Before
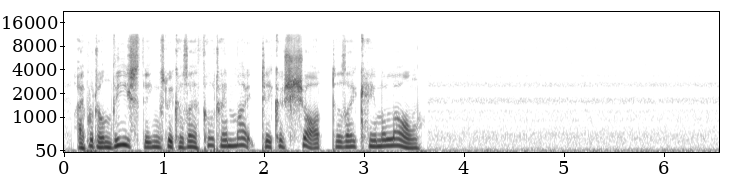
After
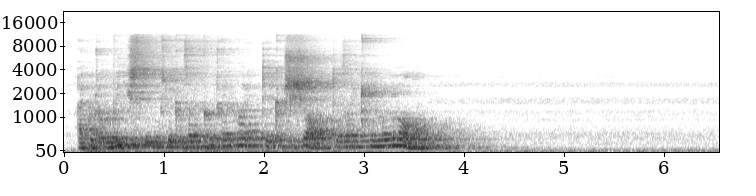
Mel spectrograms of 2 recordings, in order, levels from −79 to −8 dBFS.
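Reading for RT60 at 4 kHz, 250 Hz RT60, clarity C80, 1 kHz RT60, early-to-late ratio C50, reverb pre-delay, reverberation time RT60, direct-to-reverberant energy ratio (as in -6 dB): 1.2 s, 1.6 s, 4.0 dB, 1.2 s, 2.0 dB, 3 ms, 1.3 s, -3.5 dB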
